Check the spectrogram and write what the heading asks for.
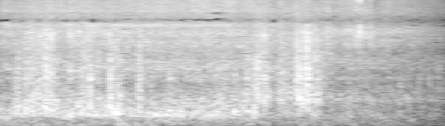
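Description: Strong wind buffeting the phone's microphone, a rough rumble that drops away near the end.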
